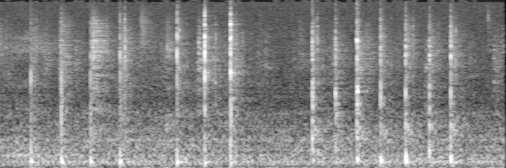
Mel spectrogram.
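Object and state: Baked loaf sounds hollow, so it is done.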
